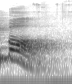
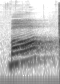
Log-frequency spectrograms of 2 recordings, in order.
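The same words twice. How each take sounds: First: Said in the usual way. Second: "Bola" split into bo, la with a gap; syllable by syllable. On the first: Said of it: "separarmos as sílabas de outras brincadeiras". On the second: Shown as a demonstration. Teacher counting for pupils, "Bola" broken into separate syllables. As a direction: punch out "Bola" in two loud beats. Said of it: "pra nós separarmos as sílabas".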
